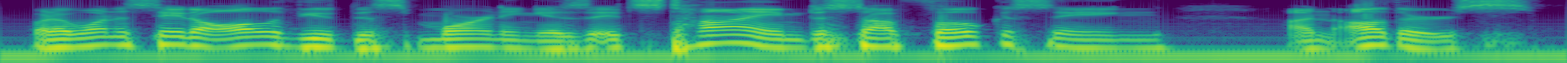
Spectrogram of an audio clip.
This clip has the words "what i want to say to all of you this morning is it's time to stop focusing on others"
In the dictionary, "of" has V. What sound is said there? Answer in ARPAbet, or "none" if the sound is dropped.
V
